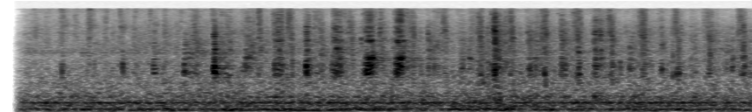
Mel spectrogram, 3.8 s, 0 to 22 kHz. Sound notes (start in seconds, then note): 0.2 spam squishing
